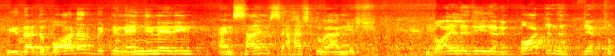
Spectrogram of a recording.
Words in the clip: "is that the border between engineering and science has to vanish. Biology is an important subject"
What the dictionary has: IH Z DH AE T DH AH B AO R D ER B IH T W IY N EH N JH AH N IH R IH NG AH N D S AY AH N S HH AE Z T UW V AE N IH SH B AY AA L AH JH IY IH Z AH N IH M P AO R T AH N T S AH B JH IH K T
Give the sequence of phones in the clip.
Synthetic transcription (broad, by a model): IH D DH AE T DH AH B AO R D ER B IH T W IY N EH N JH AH N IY R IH NG AH N D S AY AH N S HH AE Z T UW V AE N IH SH B AY AA L AH JH IY IH Z AH N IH M P AO R T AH N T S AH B JH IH K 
